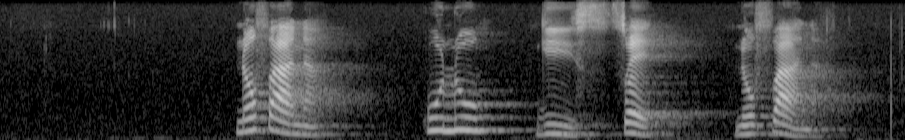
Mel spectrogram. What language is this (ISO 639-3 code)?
nbl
